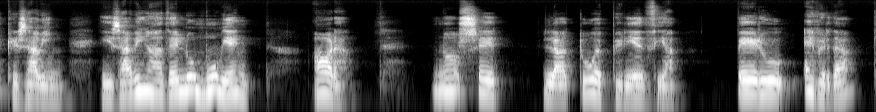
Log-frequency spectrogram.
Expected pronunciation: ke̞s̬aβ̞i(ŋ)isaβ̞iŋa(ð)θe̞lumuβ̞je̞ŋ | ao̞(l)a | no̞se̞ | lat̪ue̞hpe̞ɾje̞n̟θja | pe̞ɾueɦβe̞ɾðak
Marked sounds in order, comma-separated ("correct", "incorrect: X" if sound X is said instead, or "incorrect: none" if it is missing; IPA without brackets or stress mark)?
correct, incorrect: none, incorrect: ɾ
